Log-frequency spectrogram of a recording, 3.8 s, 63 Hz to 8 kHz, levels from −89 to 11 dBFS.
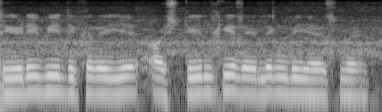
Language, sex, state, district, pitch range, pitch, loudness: Hindi, male, Uttar Pradesh, Lucknow, 135-145 Hz, 140 Hz, -14 LUFS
